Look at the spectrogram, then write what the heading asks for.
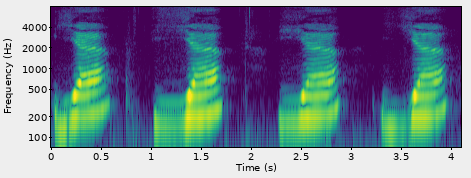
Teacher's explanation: تو زبان کا جو درمیانی حصہ ہے وہ جو اوپر غار ہے نا اس کے قریب ہو جائے گا, اس میں لگے گی نہیں آپ کی زبان یا کے لیے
